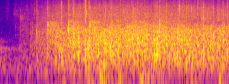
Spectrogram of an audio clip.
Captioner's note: audience applauding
